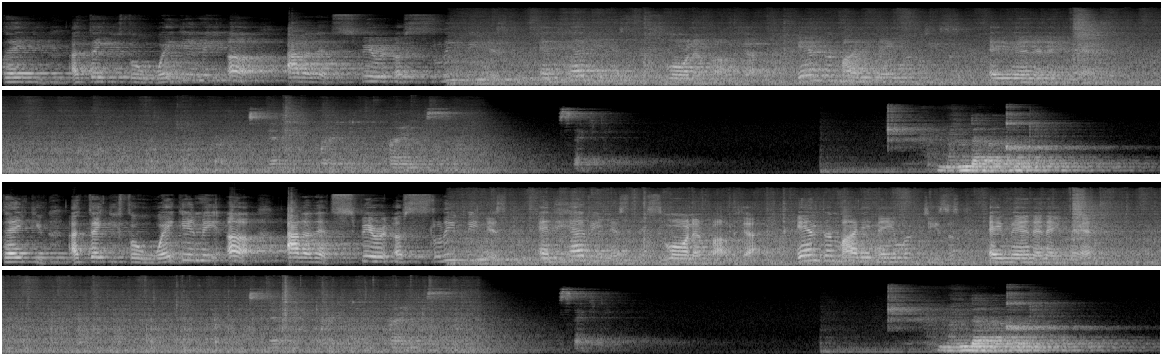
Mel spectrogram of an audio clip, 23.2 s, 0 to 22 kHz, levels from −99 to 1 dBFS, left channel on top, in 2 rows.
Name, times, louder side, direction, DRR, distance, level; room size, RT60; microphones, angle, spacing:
voice 1, 0.0-5.0 5.4-7.6 8.0-11.1, right 6 dB, 85° right, 9 dB, 0.4 m, -29 dB
sound 1, 4.4-16.4, right 2 dB, 40° right, 0.8 m, -38 dB
voice 2, 14.1-15.0 15.5-16.1 17.2-17.6, left 1 dB, 10° left, 0 dB, 0.5 m, -41 dB
voice 3, 20.7-21.9, equal, 70° left, -7 dB, 1.0 m, -27 dB
7.3 x 4.7 x 5.3 m, 2.4 s
head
